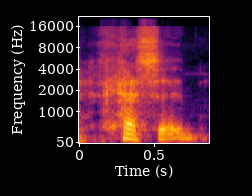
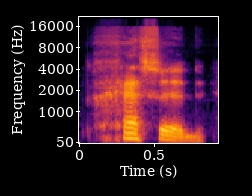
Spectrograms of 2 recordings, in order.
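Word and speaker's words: chesed: s e d but i'm pretty sure that the hebrew translation has that guttural to start it um that so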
